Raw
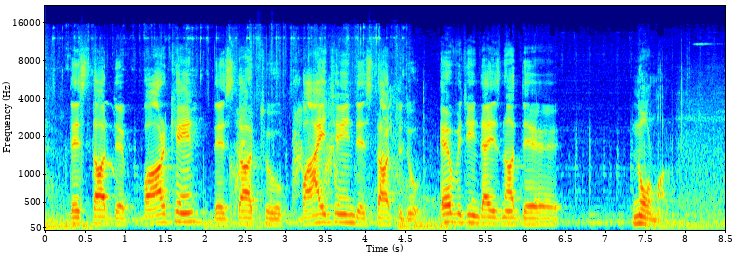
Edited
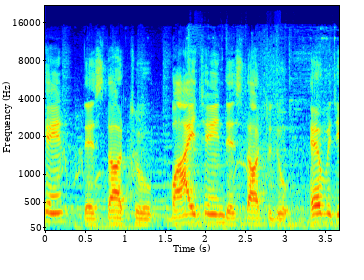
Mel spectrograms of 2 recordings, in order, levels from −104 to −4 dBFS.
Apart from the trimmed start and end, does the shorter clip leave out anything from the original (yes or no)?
no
